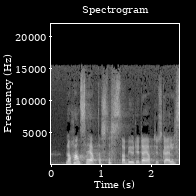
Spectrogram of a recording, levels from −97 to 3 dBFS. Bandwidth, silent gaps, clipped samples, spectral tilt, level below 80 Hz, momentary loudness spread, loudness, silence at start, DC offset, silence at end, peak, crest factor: 16 kHz; none; under 0.1%; -1.5 dB/octave; -60 dBFS; 6 LU; -22 LUFS; 0.3 s; under 0.1%; 0 s; -2 dBFS; 20 dB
